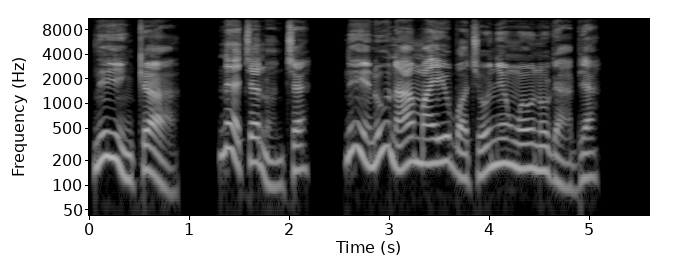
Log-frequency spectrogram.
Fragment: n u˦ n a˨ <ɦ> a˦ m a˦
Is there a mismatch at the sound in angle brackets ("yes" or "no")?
yes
